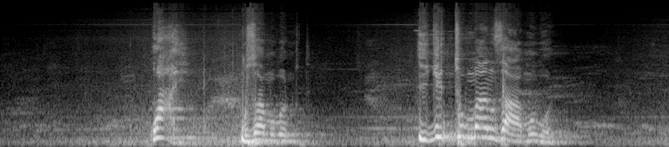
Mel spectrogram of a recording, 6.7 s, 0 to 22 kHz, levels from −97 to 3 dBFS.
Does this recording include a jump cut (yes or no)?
no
